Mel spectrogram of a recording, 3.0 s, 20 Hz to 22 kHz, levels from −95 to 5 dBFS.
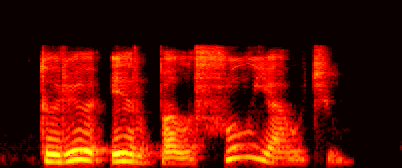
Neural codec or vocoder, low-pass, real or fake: none; 7.2 kHz; real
